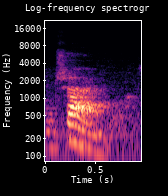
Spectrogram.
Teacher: Can you hear how the i has gone? Instead of triangle, I'm saying triangle. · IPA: [ˈtraæŋgl̩]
